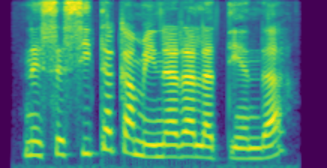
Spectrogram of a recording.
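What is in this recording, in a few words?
necesita Caminar Tienda, Spanish, female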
